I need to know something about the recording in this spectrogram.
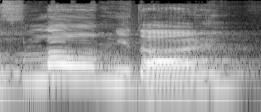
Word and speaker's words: flour: 마이크로누트리언트 미량 원소네, 엔타이옥사이던트네, 그자 파이버 섬유질이네가 매우 풍부하지만 예를 들어서 wholemeal flour나 flake 같이라고 나왔는데 발음이 이거 플라워입니다. FLOWR라고 발음이 똑같습니다.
